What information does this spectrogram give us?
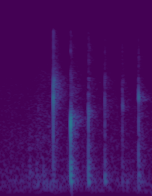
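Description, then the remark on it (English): A quick run of six hand claps in an even, brisk rhythm, sharp but fairly soft, with a brief quiet moment before they begin and no talking; the clapping is done to cover a growling stomach. “That's me clapping. So that you wouldn't hear my stomach growling.”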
